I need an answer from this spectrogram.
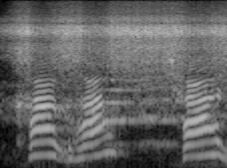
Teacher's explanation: ऐसे व्यंजन जिनको बोलने में अत्य अधिक प्रयत्न करना पड़ता है और बोलते समय मुख से अधिक वायु निकलती है उन्हें महाप्राण व्यंजन कहा जाता है।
